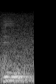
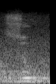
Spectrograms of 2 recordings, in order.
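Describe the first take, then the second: First: The consonant is a soft 'th'-like sound. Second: The consonant is a buzzing 'z' sound. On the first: The speaker calls it right. "Zal, ujung lidah dengan ujung gigi" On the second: The speaker calls it wrong. "bukan zu"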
